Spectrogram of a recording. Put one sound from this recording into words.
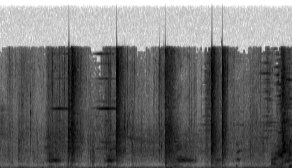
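Swords clash and clang in quick blows.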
